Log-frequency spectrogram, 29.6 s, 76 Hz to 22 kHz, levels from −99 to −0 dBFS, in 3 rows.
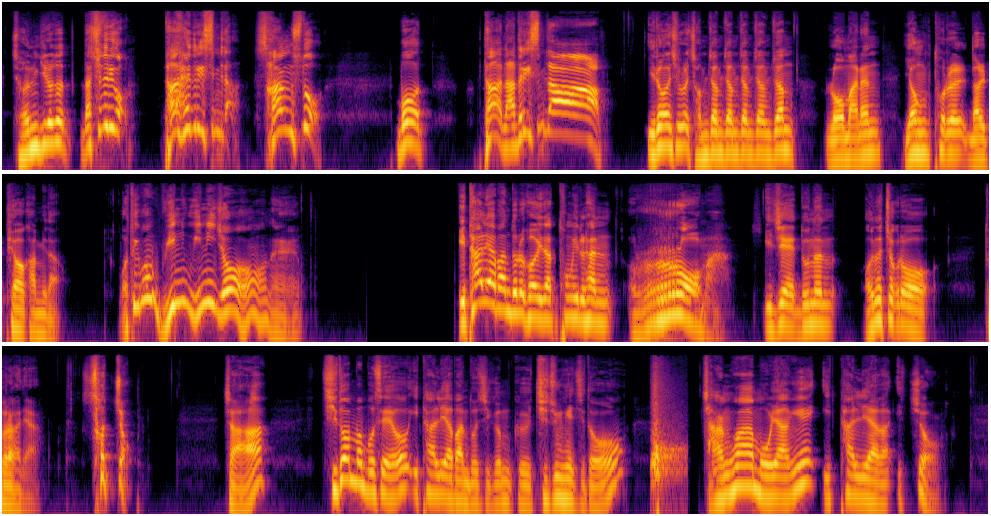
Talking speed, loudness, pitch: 255 characters per minute, -16 LUFS, 145 Hz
